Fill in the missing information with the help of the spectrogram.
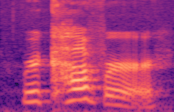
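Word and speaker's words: Recuva: is puriform purforms Rua or as they say it is pronounced recover even though it totally doesn't lookover Rec like you're from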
